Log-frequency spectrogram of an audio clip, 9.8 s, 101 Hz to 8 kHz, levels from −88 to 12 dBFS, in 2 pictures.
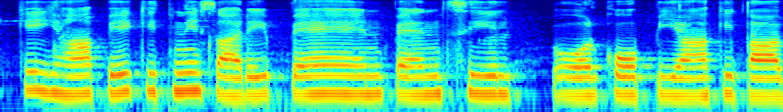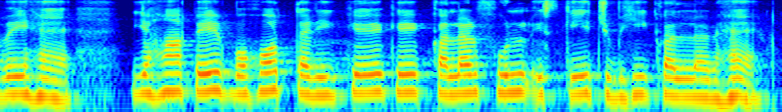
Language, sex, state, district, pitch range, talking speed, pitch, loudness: Hindi, female, Bihar, Begusarai, 195-215 Hz, 130 wpm, 205 Hz, -17 LUFS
